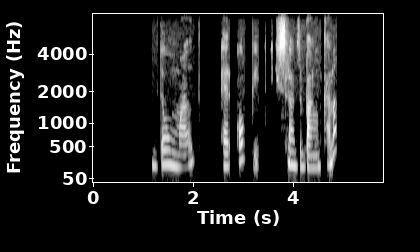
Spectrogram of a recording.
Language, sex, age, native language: Icelandic, female, 40-49, Polish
